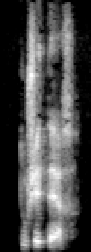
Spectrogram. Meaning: 1. to come ashore, to land 2. to touch down, to land
- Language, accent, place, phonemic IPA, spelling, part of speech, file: French, France, Lyon, /tu.ʃe tɛʁ/, toucher terre, verb, LL-Q150 (fra)-toucher terre.wav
